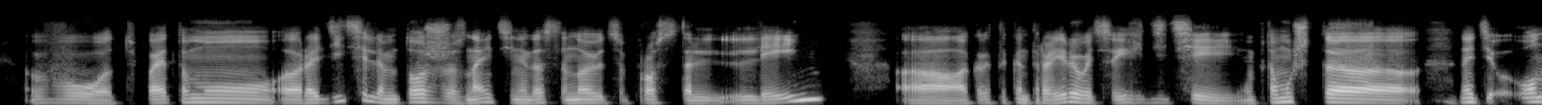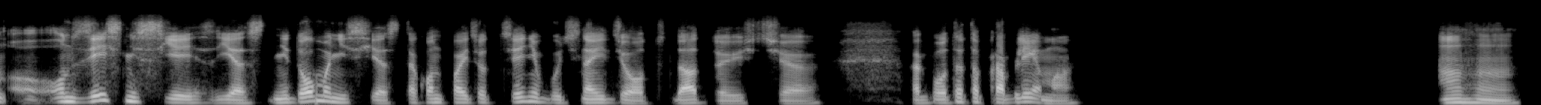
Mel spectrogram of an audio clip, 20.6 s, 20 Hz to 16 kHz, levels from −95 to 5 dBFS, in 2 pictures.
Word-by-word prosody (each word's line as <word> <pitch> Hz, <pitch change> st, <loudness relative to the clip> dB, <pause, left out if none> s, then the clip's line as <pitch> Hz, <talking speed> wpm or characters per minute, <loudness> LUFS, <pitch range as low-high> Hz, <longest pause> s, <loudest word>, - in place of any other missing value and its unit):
Вот. 110 Hz, -4 st, -4 dB, 0.2 s
Поэтому, 125 Hz, 0 st, 0 dB
а, 110 Hz, 0 st, +3 dB
родителям 120 Hz, -, -2 dB
тоже, 130 Hz, -4 st, 0 dB
знаете, 110 Hz, +5 st, -3 dB
иногда 105 Hz, +1 st, -1 dB
становится 110 Hz, -1 st, -2 dB
просто 110 Hz, +1 st, -1 dB
л 100 Hz, -, -4 dB
лень, 110 Hz, -, 0 dB, 0.5 s
а, 95 Hz, -1 st, +3 dB
как-то 110 Hz, 0 st, -10 dB
контролировать 120 Hz, +3 st, 0 dB
своих 115 Hz, 0 st, -4 dB
детей, 105 Hz, -4 st, -1 dB
ну, 100 Hz, +2 st, -8 dB
потому 135 Hz, +8 st, 0 dB
что, 120 Hz, -8 st, +7 dB, 0.3 s
знаете, 135 Hz, -1 st, 0 dB
он 145 Hz, 0 st, +1 dB
он 150 Hz, +1 st, -1 dB
здесь 170 Hz, +8 st, +3 dB
не 165 Hz, -, +2 dB
съе 120 Hz, -6 st, +2 dB
ест, 105 Hz, -1 st, 0 dB
ни 120 Hz, +1 st, 0 dB
дома 160 Hz, +6 st, +3 dB
не 130 Hz, -4 st, 0 dB
съест, 95 Hz, -4 st, -4 dB
так 120 Hz, 0 st, -5 dB
он 125 Hz, 0 st, 0 dB
пойдет 125 Hz, 0 st, -2 dB
где-нибудь 135 Hz, -8 st, -3 dB
найдет, 115 Hz, -5 st, +1 dB
да, 105 Hz, +2 st, +4 dB
то 95 Hz, -, -6 dB
есть, 90 Hz, +1 st, -8 dB
э 90 Hz, 0 st, -4 dB, 0.6 s
Как 105 Hz, -, -3 dB
бы 115 Hz, -, -3 dB
вот 115 Hz, -, -1 dB
это 140 Hz, -, -1 dB
проблема. 110 Hz, -7 st, -1 dB, 2.4 s
Мгм. 115 Hz, -6 st, -1 dB
115 Hz, 130 wpm, -25 LUFS, 105-130 Hz, 2.4 s, что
